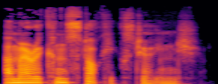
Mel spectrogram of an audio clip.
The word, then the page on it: american stock exchange: British English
